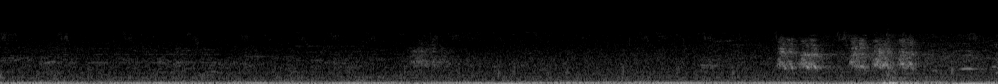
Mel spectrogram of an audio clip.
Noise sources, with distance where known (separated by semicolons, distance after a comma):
dog barking or whining, near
